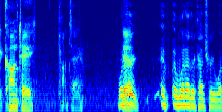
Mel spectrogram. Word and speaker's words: Conte: It depends on what country you're in. If you're in the United States, you say Conte.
